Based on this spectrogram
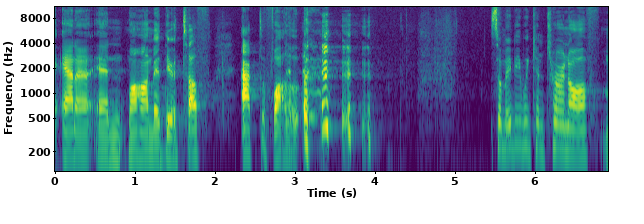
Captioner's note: laughs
